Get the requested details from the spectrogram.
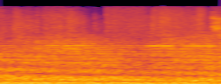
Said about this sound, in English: this is the sound of you hopping on an airplane to travel to Chile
